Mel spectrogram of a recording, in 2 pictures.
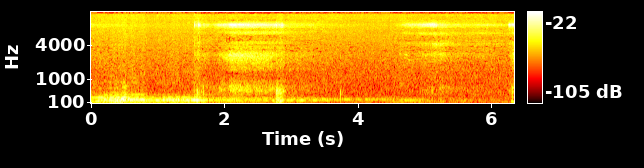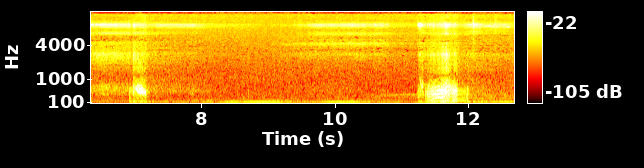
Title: Snoring and dreaming😴😇🛌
